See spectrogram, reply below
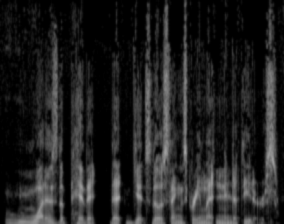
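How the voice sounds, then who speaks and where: A man's voice: lowish voice, big pitch swings, measured pace, no echo, clean studio sound. A man hosting a podcast interview in a conversational style.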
